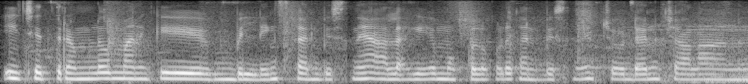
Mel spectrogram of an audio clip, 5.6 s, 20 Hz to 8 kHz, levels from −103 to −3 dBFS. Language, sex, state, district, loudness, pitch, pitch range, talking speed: Telugu, female, Andhra Pradesh, Krishna, -17 LUFS, 195 Hz, 190-210 Hz, 140 wpm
